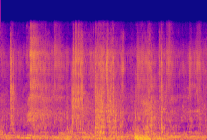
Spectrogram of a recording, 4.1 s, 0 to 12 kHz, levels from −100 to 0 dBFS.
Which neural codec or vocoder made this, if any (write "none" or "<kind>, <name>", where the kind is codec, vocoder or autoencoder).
vocoder, BigVGAN v2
